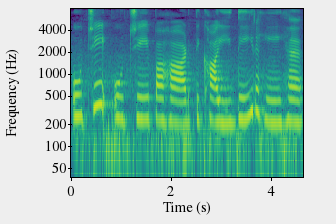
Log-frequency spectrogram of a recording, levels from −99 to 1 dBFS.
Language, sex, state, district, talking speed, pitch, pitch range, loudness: Hindi, male, Punjab, Fazilka, 90 wpm, 235 Hz, 215-250 Hz, -15 LUFS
